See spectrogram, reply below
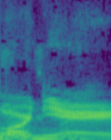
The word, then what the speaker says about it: Marnier: How do you say that? I can never say Marnier. – This Marnier. Marnier.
